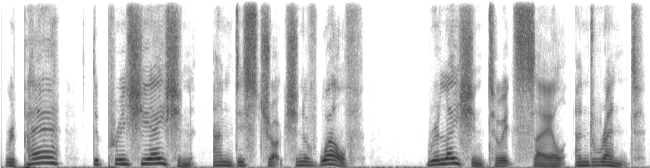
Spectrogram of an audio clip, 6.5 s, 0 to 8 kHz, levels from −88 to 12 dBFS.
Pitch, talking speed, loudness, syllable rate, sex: 160 Hz, 110 wpm, -16 LUFS, 3.8 syllables/s, male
